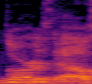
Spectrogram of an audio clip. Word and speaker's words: Loerzel: I'm your host, Dawn Santoriello, and I'm here with Loerzel. Wait, did I pronounce that right? Loerzel, sorry.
